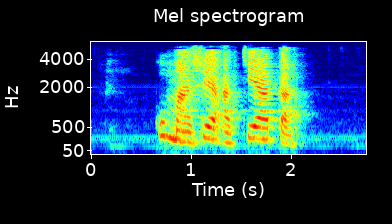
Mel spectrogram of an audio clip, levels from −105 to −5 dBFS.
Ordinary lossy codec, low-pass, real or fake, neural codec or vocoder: AAC, 24 kbps; 5.4 kHz; real; none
